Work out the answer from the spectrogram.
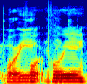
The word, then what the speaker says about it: Poirier: The comment he made to, how do you pronounce this guy's name again? Poirier.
